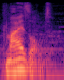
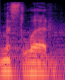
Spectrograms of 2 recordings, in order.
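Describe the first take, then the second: First: It is said as my-zuld, rhyming with chiseled. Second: It is said as mis-led, with two parts. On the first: "who used to pronounce it misled" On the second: "Consider the word misled"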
